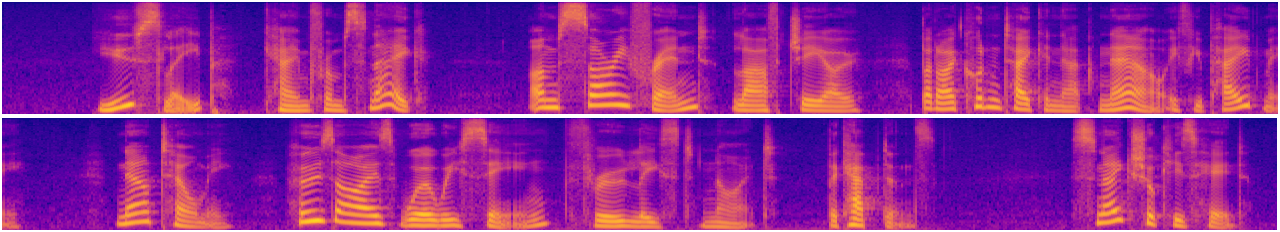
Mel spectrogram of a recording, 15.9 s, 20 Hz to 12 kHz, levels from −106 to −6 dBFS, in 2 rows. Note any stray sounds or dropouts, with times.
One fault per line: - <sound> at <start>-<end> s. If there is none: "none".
none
